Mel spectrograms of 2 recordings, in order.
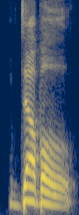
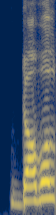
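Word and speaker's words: double: word বলবেন প্রথমে বলেন ডাবল নট ডবল বুঝছেন তো ডবল বলা যাবে না কি বলতে হবে ডাবল ডাবল এন্ড এবার বলেন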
